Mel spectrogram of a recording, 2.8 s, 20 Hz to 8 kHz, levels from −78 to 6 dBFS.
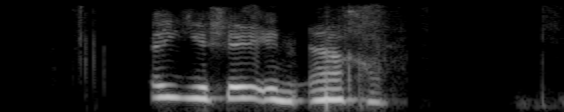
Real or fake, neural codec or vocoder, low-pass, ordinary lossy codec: fake; codec, 24 kHz, 6 kbps, HILCodec; 7.2 kHz; Opus, 16 kbps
